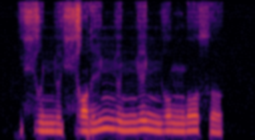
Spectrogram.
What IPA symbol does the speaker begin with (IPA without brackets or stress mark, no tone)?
ç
